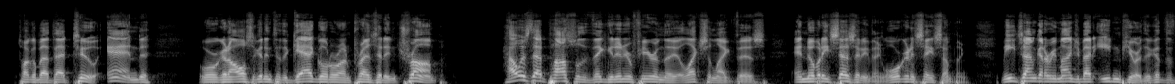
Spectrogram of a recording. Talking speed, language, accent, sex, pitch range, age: 255 wpm, English, American, male, 105-135 Hz, 50-69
